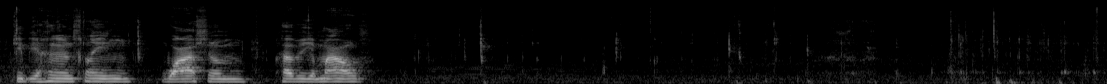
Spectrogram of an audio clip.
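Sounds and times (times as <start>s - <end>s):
chewing mouth clicks and smacks: 4.0s - 11.0s.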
